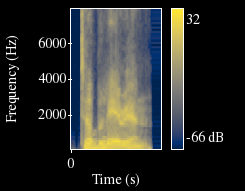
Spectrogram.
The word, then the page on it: turbellarian: Indian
